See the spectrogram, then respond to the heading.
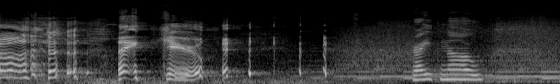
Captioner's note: laughs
